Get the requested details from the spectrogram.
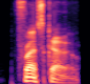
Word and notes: fresco: British English

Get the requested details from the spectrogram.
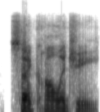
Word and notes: psychology: American English

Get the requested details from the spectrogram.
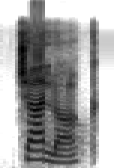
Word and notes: charlock: Indian

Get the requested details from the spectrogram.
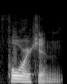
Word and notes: fortune: American English

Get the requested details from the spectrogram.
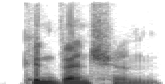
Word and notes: convention: American English

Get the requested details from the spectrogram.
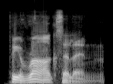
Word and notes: pyroxylin: British English

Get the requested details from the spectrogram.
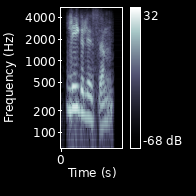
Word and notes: legalism: Indian

